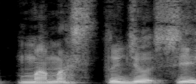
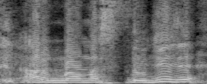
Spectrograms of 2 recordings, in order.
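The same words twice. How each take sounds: First: Said in the usual way. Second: "setuju sih" higher and drawn up at "sih"; reluctant intonation. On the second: Shown as a demonstration. Mother agreeing to her husband with grudging intonation. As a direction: let "setuju sih" rise on "sih" as if unconvinced. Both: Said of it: "kalau udah intonasi udah".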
